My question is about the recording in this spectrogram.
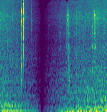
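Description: Engine and road noise heard inside a moving car's cabin, a steady low rumble. It drops out to silence for a moment just under a second in, then comes back.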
